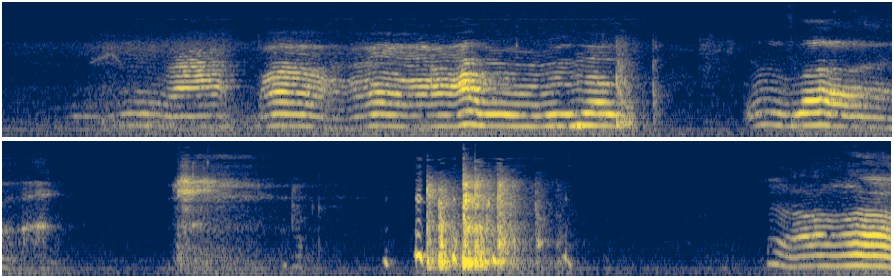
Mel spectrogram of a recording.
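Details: A child's babbling and squealing vocal noises, then a short harsh retching burst: a gag; the parent is unsure what is going on.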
